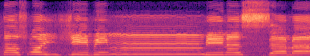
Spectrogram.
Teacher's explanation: قصیبم 2 زیر تنوین میم مشدد آ گیا ہے، تو ادھر ہم نے ادغام کرنا ہے، سختی سے جماؤ کے ساتھ پڑھنا ہے۔ من السماء پہ مد متصل ہے، یعنی 4 الفی مد ہے، 4 حرکات کے برابر ہم نے اس کو کھینچ کر پڑھنا ہے۔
